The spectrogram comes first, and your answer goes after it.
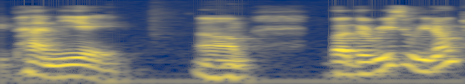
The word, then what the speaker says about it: pannier: they're very similar if you listen carefully pannier and pannier we have that slightly that we do give it that mid vowel and as a variant pannier and pannier they're almost the same sound and the reason we don't give the the French so in French would be panier but the reason we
